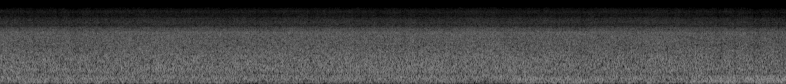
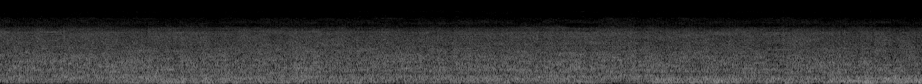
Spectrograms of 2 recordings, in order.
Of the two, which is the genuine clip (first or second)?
first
